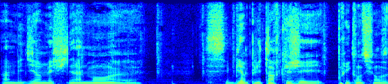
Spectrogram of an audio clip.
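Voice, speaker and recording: A man's very deep, low voice in a monotone, flat delivery at a moderate pace over music in the background. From Togo and Ivory Coast (Lomé, Abidjan). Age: 40s. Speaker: UX/UI designer and entrepreneur, podcast co-host. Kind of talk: casual interview. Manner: hesitant, many fillers.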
